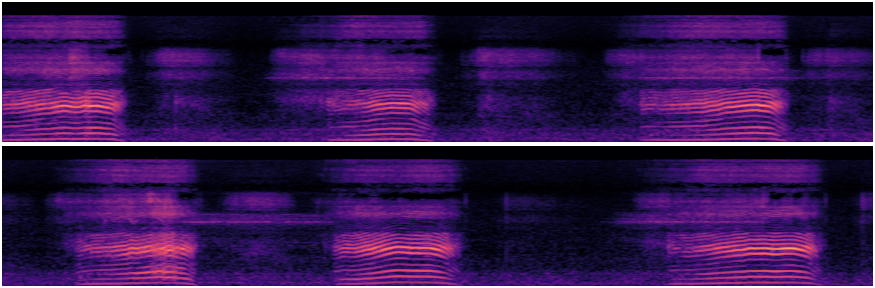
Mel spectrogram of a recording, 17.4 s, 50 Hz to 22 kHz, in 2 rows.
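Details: Loud rhythmic snoring: six loud, tonal, groaning snores, each with a quieter breath between, roughly 21 a minute.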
